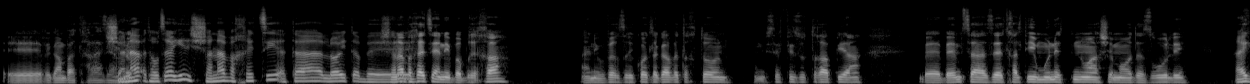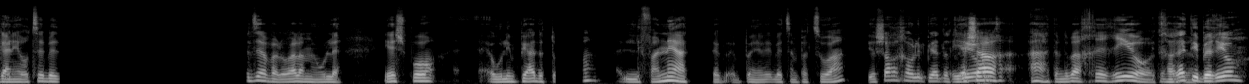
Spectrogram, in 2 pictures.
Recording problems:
audio cutting out; at 13 s for 2 s, at 18 s and at 19 s

